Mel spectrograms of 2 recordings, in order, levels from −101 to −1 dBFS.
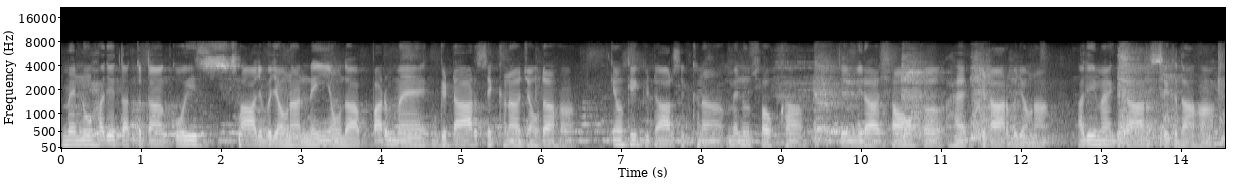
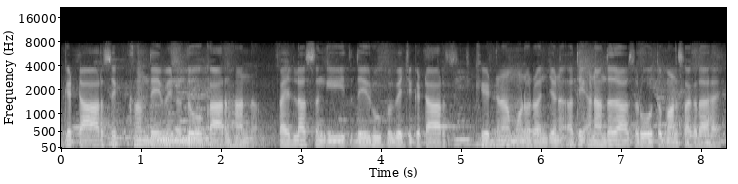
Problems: none marked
